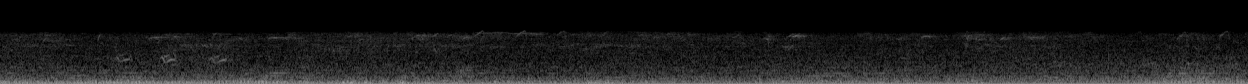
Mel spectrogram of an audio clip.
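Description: A steady low rumble, with faint bird chirps now and then in the background.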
